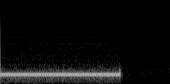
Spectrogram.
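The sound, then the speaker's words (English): A telephone dial tone is heard while a call is being dialed: one steady, unbroken tone that holds for about a second and then cuts off abruptly into silence. “Well, we're dialing now.”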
